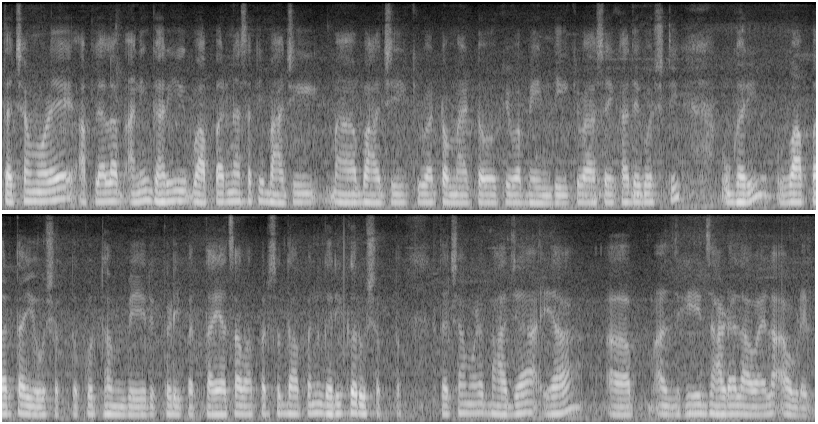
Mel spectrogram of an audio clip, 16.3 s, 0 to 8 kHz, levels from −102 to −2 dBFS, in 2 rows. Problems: none marked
